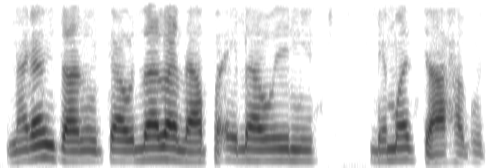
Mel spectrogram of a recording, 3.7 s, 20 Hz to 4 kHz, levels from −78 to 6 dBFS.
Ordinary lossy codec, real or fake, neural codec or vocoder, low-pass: none; fake; codec, 16 kHz, 4 kbps, X-Codec, HuBERT features, trained on LibriSpeech; 3.6 kHz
